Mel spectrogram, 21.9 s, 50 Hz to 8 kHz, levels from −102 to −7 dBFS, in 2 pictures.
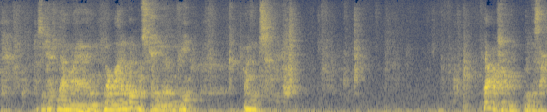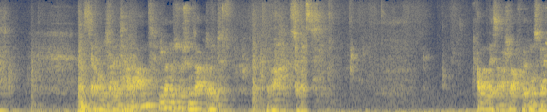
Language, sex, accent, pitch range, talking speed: German, male, German, 75-105 Hz, 110 wpm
